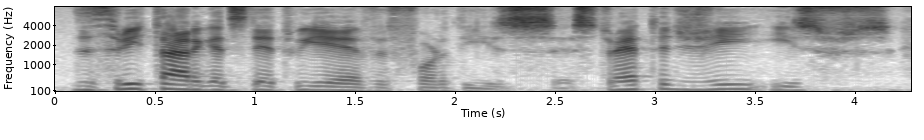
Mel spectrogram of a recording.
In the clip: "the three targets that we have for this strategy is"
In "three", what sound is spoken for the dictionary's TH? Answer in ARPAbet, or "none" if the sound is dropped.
TH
